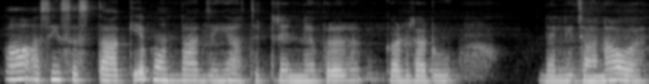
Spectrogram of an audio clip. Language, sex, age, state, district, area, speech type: Dogri, female, 30-45, Jammu and Kashmir, Reasi, rural, spontaneous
